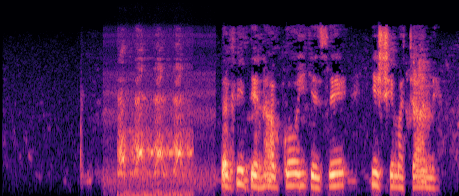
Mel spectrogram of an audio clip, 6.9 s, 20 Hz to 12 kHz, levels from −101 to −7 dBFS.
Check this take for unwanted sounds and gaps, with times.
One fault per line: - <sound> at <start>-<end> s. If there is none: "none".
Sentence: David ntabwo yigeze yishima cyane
- bark at 1.8-2.9 s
